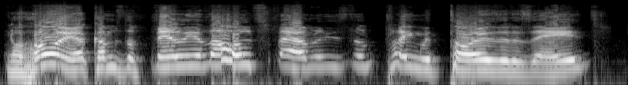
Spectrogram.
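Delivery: high, loud taunt; jeering. Acted. Onlookers mocking the Holtz family failure, jeering. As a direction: jeer at him, drawing it out. Voices guests jeering at Carl.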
